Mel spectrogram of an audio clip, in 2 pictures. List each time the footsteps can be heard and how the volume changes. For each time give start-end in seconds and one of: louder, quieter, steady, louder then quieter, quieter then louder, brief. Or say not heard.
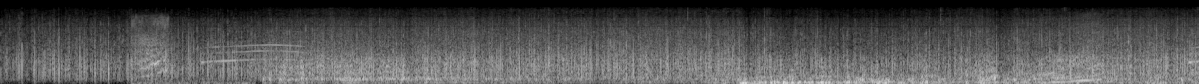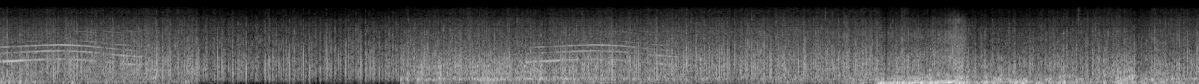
not heard.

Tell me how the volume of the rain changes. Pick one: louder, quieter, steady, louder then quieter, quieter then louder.
steady.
